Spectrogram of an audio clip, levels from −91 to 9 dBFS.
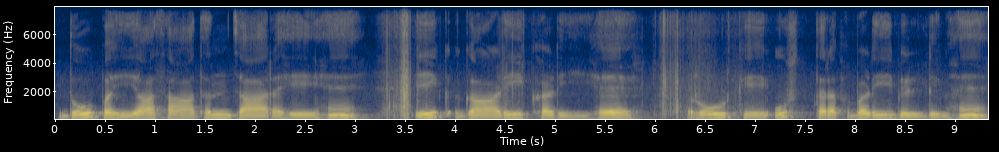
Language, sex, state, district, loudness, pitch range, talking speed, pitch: Hindi, female, Rajasthan, Jaipur, -16 LUFS, 150-185 Hz, 110 wpm, 165 Hz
